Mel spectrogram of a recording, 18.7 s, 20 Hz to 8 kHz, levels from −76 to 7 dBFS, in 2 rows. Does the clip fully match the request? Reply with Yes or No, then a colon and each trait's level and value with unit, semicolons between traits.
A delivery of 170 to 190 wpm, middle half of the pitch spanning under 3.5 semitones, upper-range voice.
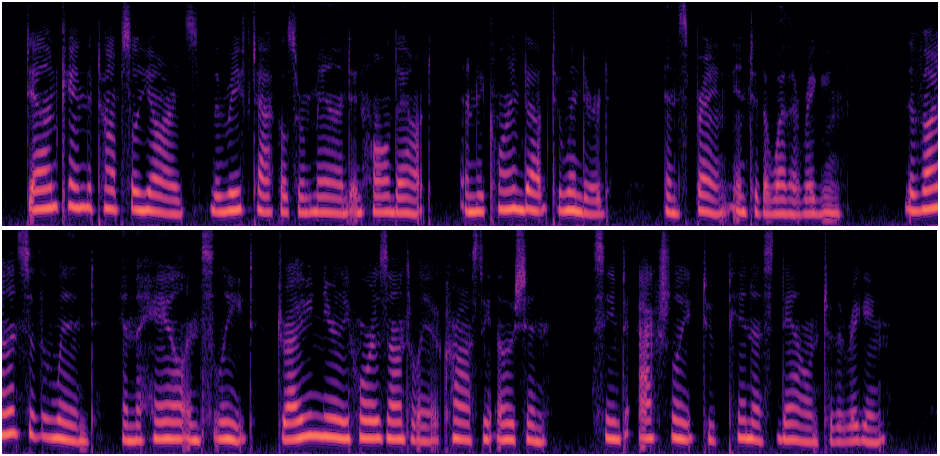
No: average, 160 wpm; average, 2.8 semitones; high, 220 Hz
